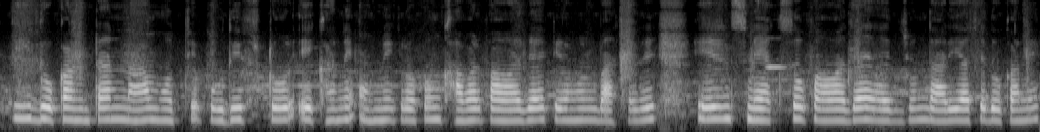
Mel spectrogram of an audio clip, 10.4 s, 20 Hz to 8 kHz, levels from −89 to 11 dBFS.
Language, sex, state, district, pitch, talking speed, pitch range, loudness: Bengali, female, West Bengal, Paschim Medinipur, 220 Hz, 125 wpm, 210-230 Hz, -19 LUFS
